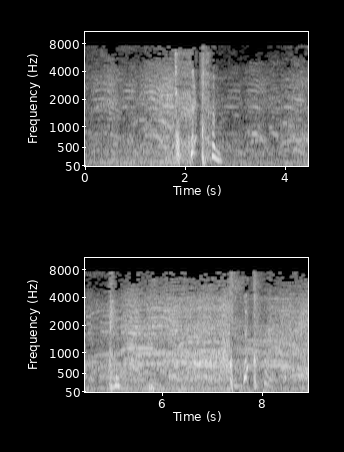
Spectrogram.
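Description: A woman coughs in a prolonged fit, sharp harsh bursts recurring unevenly over several seconds, against a steady murmur of crowd chatter in the background.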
